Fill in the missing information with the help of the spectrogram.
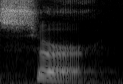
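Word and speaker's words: Sur (צור): It's the Hebrew word is Sur, like Big Sur, where Paul came from, Big Sur.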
